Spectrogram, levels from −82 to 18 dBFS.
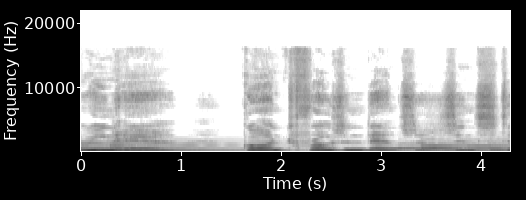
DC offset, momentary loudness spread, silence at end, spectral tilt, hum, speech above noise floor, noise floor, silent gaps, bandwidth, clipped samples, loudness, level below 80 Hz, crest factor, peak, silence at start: under 0.1%; 12 LU; 0 s; -6 dB/octave; none; 23 dB; -43 dBFS; none; 16.5 kHz; under 0.1%; -22 LUFS; -46 dBFS; 16 dB; -6 dBFS; 0 s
